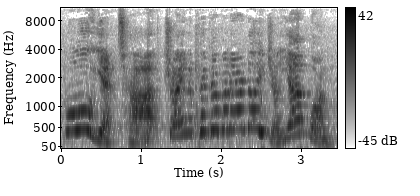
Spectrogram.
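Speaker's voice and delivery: high-pitched scolding; jealous accusation. Acted. Local girl accusing stranger over Nigel, high indignant scolding. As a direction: lay into a rival, pitch soaring.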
